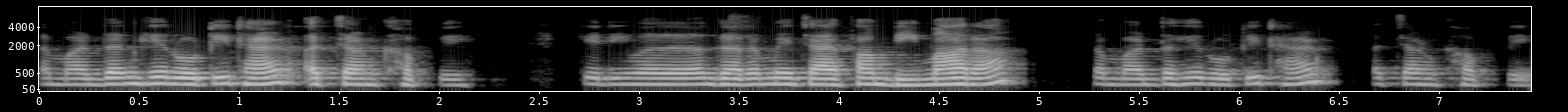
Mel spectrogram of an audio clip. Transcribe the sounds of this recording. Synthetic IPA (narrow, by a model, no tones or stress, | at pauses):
mɐɾd̪ʱənɪ̆kʰeːɾoːʈiʈʰaːɪɽ̃ɐt͡ɕəɽ̃kʰɐpeː | keːɗĩmɐɡʱɐɾəmẽd͡ʑaːɪfãbiːmaːɾaː | t̪ɐmɐɾd̪ʱə̆kʰeːɾoːʈiʈʰaːɪɽ̃ɐt͡ɕəɽ̃kʰɐpeː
